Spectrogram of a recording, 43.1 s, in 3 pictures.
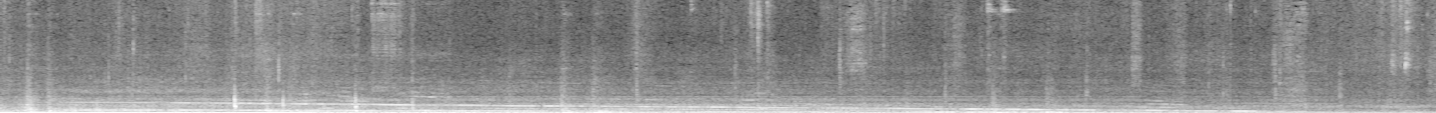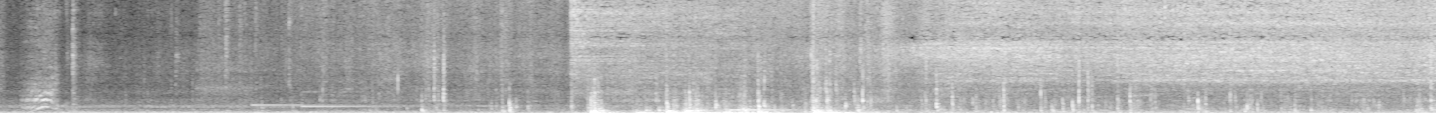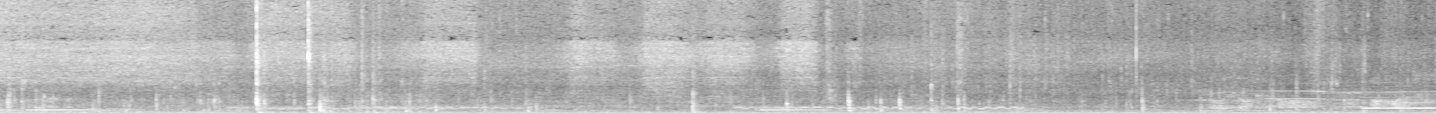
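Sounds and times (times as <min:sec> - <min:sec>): low rumbling and knocks: 0:00.0 - 0:12.7, 0:18.5 - 0:41.0
train whine falling in pitch: 0:28.6 - 0:39.5
air hiss: 0:34.3 - 0:37.1
two-note tone: 0:36.0 - 0:39.3.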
